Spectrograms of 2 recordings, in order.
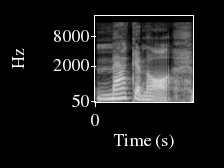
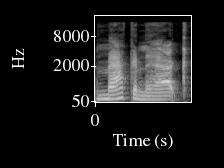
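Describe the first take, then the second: First: The name is said the local way. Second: The name is said the way an outsider would. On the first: The speaker calls it right. "she told me to pronounce it Mackinac" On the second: The speaker calls it wrong. "which I probably would have said Mackinac"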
